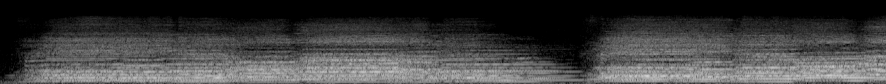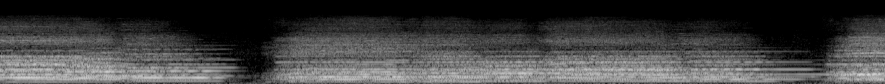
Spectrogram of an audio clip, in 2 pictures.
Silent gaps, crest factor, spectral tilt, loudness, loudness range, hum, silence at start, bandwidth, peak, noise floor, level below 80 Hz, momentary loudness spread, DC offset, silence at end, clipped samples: none; 16 dB; -6.5 dB/octave; -19 LUFS; 4 LU; none; 0.2 s; 10.5 kHz; -4 dBFS; -39 dBFS; -54 dBFS; 11 LU; under 0.1%; 0 s; under 0.1%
